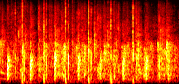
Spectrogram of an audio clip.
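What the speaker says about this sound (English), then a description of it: "Let's give Buffy a round of applause." Council chamber audience at a Monrovia City Council meeting applauding an honoree, a moderately sized group clapping with distinct individual claps audible in an uneven rhythm, close and fairly loud.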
